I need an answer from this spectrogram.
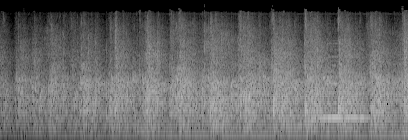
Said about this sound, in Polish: Wielkie brawa.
